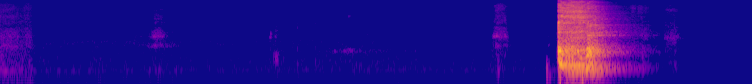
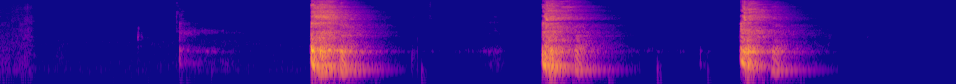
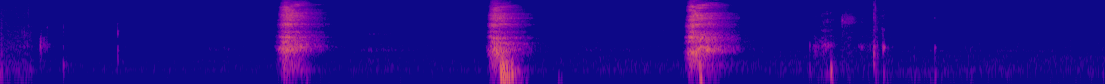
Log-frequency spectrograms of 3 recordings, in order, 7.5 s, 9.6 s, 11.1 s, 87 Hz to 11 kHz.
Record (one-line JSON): {"cough_length": "7.5 s", "cough_amplitude": 29204, "cough_signal_mean_std_ratio": 0.19, "three_cough_length": "9.6 s", "three_cough_amplitude": 29203, "three_cough_signal_mean_std_ratio": 0.25, "exhalation_length": "11.1 s", "exhalation_amplitude": 5294, "exhalation_signal_mean_std_ratio": 0.25, "survey_phase": "alpha (2021-03-01 to 2021-08-12)", "age": "65+", "gender": "Male", "wearing_mask": "No", "symptom_none": true, "smoker_status": "Ex-smoker", "respiratory_condition_asthma": false, "respiratory_condition_other": false, "recruitment_source": "REACT", "submission_delay": "4 days", "covid_test_result": "Negative", "covid_test_method": "RT-qPCR"}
